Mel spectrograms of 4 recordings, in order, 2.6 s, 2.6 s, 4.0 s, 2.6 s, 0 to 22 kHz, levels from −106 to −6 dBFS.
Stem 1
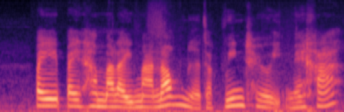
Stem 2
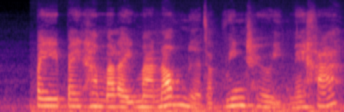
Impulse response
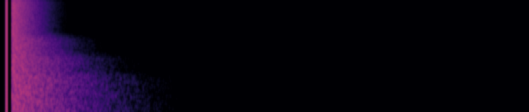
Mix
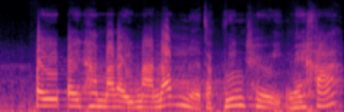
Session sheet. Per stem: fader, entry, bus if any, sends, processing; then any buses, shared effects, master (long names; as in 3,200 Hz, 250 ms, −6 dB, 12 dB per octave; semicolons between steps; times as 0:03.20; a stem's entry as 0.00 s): +2.5 dB, 0.00 s, send −11.5 dB, low-pass filter 1,800 Hz 12 dB per octave; soft clipping −22 dBFS, distortion −12 dB
−17.5 dB, 1.6 ms, no send, no processing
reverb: on, RT60 1.4 s, pre-delay 41 ms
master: high-shelf EQ 3,600 Hz +11 dB; transient designer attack 0 dB, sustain −5 dB; downward compressor, threshold −30 dBFS, peak gain reduction 11 dB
